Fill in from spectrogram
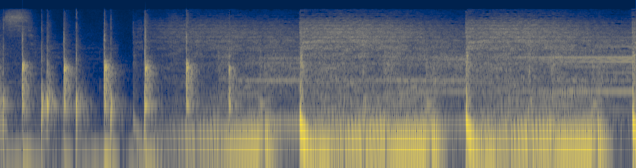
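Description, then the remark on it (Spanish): Applause, shouts and ovation welcome the president of the Unión Andina de Rugby onto a rugby programme. A burst of sharp, scattered handclaps opens, then gives way to a dense, steady roar of applause with a heavy low rumble underneath, a few louder hits punctuating it. “Aplausos, gritos y ovación, así lo recibimos.”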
